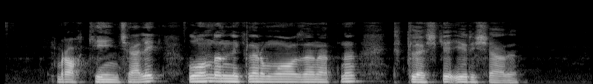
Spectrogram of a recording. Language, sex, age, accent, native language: Uzbek, male, 12-17, Samarqand, Uzbek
